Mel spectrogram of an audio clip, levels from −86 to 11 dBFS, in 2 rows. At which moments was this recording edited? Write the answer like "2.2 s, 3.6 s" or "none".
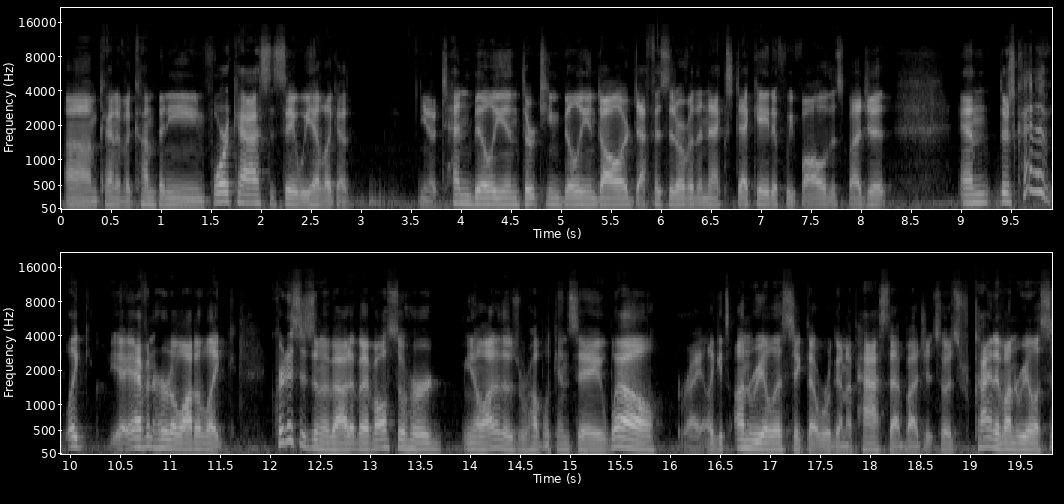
16.1 s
